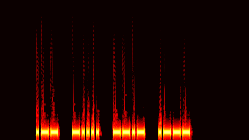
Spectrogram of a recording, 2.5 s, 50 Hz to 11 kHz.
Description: Morse code, heard as a keyed tone, about 53 wpm, spaced as for 37 wpm, 700 Hz. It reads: W6QJ
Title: USA Call Signs - 4 Characters - 2x Character Spacing - 50wpm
